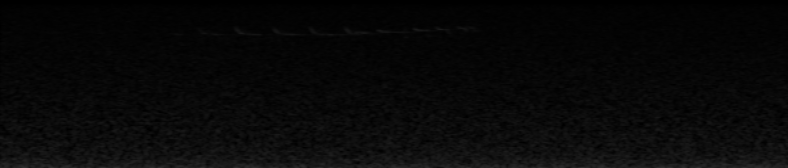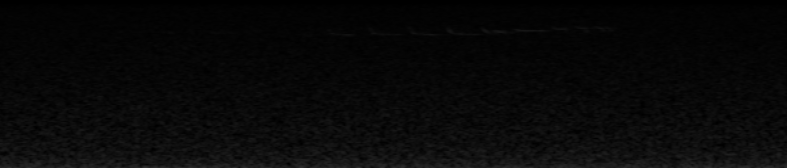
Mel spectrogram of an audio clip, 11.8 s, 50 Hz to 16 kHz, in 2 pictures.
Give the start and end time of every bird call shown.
0.0s-4.0s: Golden-crowned Kinglet (Regulus satrapa)
6.6s-11.8s: Golden-crowned Kinglet (Regulus satrapa)

